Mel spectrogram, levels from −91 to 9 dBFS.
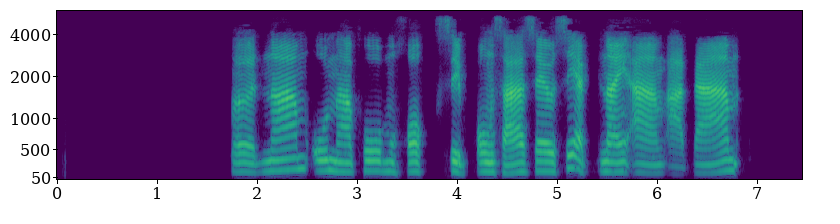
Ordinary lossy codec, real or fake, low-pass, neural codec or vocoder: MP3, 48 kbps; fake; 5.4 kHz; codec, 24 kHz, 0.5 kbps, DualCodec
